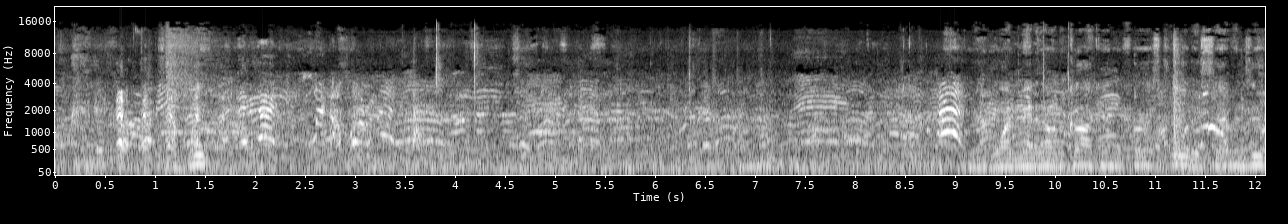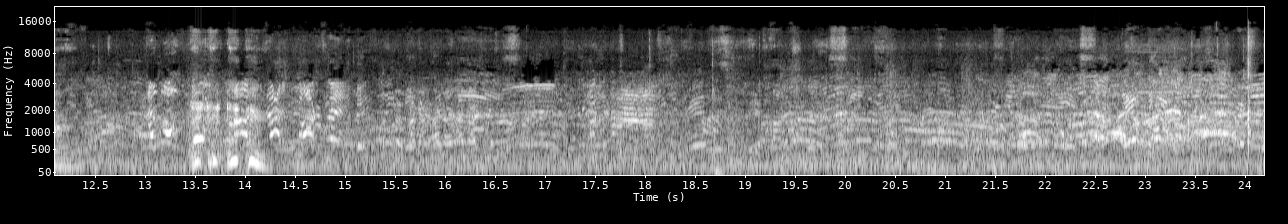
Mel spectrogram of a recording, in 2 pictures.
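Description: Men and boys shout and call out nearby, loud and excited.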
